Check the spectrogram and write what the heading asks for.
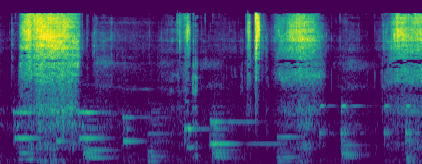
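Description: Instant ramen noodles being slurped three times, the first slurp the loudest and longest, over soft background music.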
